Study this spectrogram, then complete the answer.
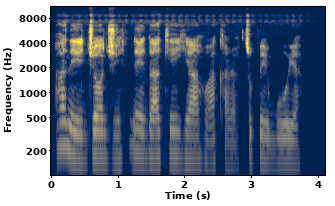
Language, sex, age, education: Igbo, female, 15-29, tertiary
